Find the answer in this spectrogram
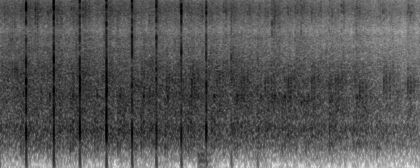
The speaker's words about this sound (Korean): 할렐루야. 우리 하나님께 영광의 박수 올려드립시다.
